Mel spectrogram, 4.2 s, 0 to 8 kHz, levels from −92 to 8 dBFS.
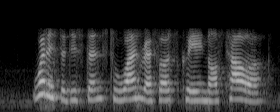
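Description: From 1.68 s to the end of the speech, an AMR rate drop sets in. The narrowband mobile codec, which already cuts everything above 4 kHz and adds only light roughness at first, switches to a much thinner mode, which fits a step from 12.2 kbps down to 4.75 kbps. The voice turns buzzier and more synthetic. Unlike packet loss or a bandwidth switch, there is no gap and the top of the band stays where it was.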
